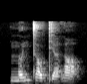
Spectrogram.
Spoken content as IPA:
nɤnʲtilˠ dʲɑðɑ

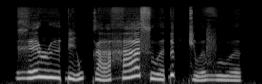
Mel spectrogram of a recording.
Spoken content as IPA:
ɣɛ˧˥ɹɨ˧ ɗi˨˩˦w kaː˨˩˨haː˧˥su˨˩ə̯ɗə˦˥k̚ cu˨˩˨ə̯ vu˨˩ə̯

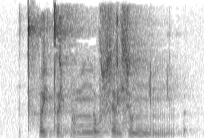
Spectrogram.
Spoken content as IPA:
t̪ʰə˧jt̪ə̰˧˨jɓə˧mŋə˧w zə˨˦jzu˨˦ ɲə˧˩nɲə̰˧˨nʔ

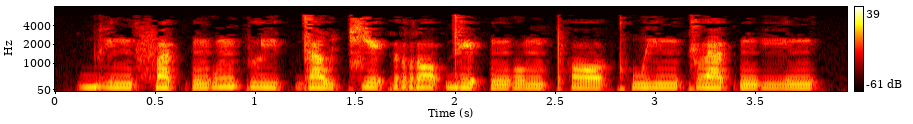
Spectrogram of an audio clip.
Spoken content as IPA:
bi˨˩nfa˨˩t̚ ŋo˥˩mpli˨˩t̚ da˨˩wt͡ɕe˥˩ʔrɔ˦˥ʔ de˨˩ʔŋo˩˦m pʰɔː˨˩kʰwi˦˥n kla˥˩t̚ŋi˦˥n

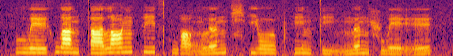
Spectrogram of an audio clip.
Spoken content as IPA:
lwe˧˥ɪ̯xwa˥˩nt̪ä˧˥ lɑ˥ŋpi˥t̪ʰwɑ̰˨˩ŋ lə˥n t͡ɕʰjo˥˧ʊ̯pʰi˥˩nt̪ḭ˨˩ŋ n̪ə˥˩nʂwḛ˨˩˦ɪ̯

